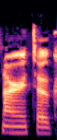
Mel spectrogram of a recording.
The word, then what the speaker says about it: Naruto: I appreciate that you pronounced Naruto correctly.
